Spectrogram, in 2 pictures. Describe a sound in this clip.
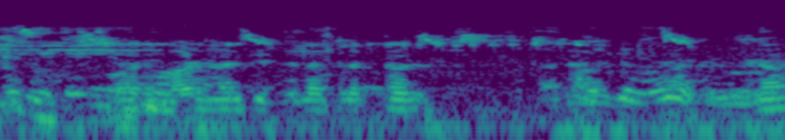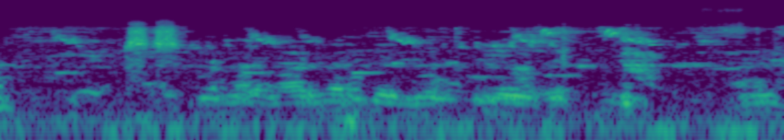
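An older man speaks calmly to a seated group.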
